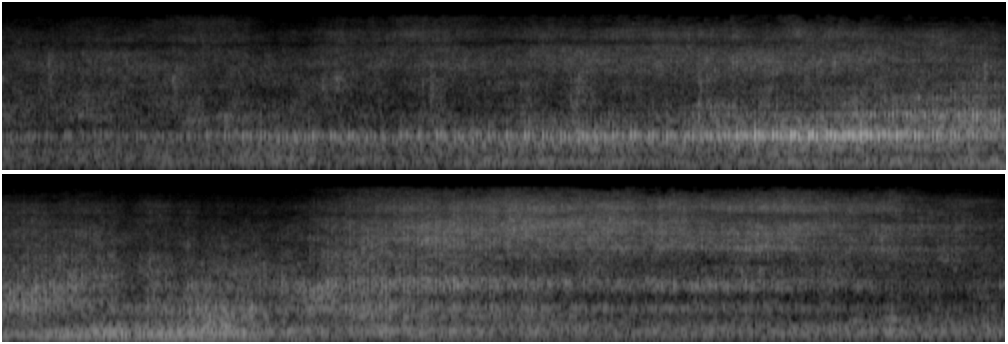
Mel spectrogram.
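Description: A motor vehicle's engine passing by, a steady hum that swells to its loudest about five seconds in and then fades under a hiss.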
